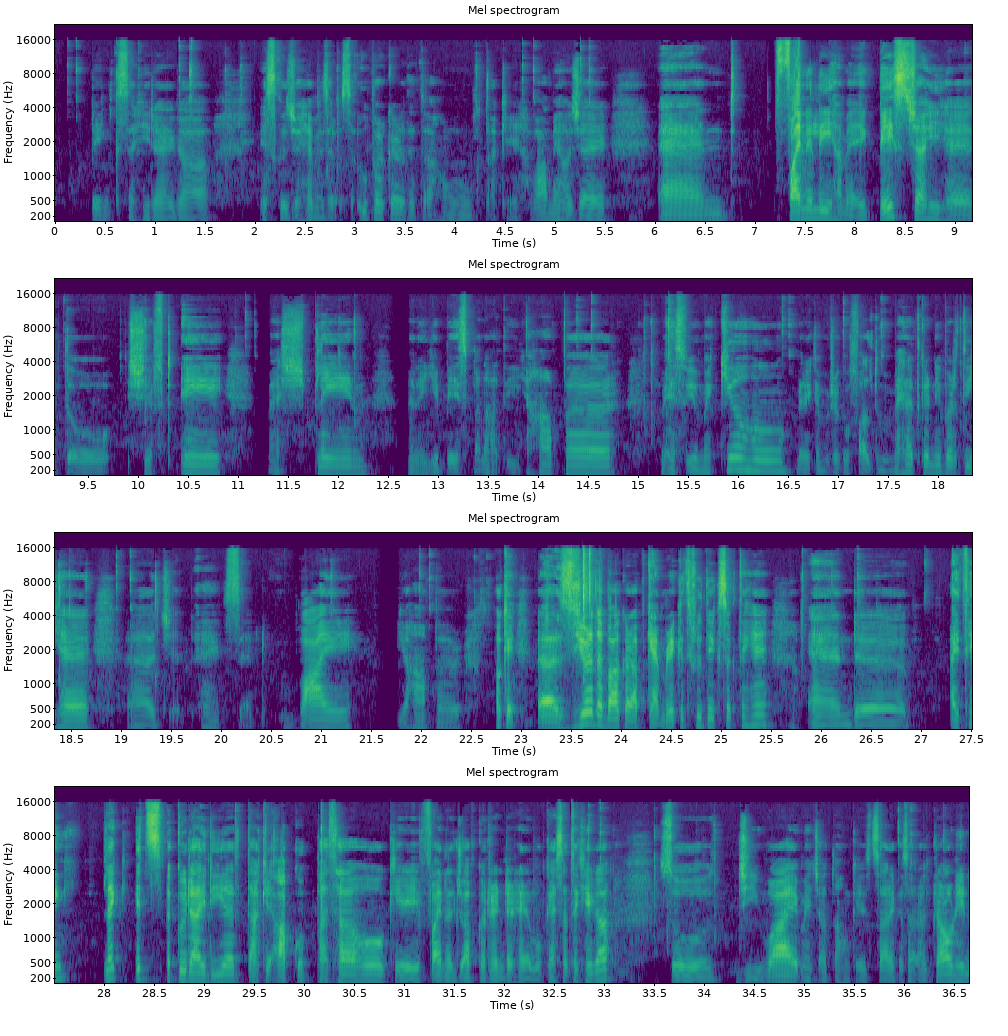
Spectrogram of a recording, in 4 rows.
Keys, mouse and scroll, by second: 0.2 click, 0.7 middle click, 1.5 click, 2.9 g, 3.1 z, 4.7 click, 5.8-8.8 scroll down 1, 9.3 middle click, 10.1 shift+a, 11.1 click, 12.2 s, 14.8 click, 15.4 shift+z, 15.7 scroll down 1, 16.7 click, 17.8-18.3 scroll down 1, 18.3 g, 18.6 x, 19.1 click, 19.4 g, 20.7 y, 22.1 click, 22.6 middle click, 23.9 KP_0, 25.3-25.8 scroll up 1, 25.8-27.5 scroll down 1, 27.7-29.8 scroll up 1, 29.8 g, 30.3 x, 33.0 click, 33.8 g, 34.1 y, 36.2 click, 36.5 s.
